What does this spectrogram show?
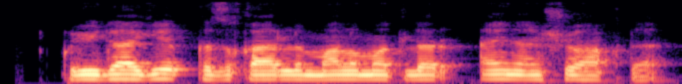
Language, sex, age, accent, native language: Uzbek, male, 35+, Navoiy, Uzbek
